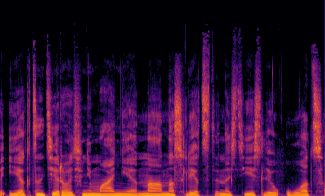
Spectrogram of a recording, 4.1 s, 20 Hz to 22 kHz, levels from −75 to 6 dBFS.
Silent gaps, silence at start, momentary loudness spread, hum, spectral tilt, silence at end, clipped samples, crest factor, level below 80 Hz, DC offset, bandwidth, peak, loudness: none; 0 s; 5 LU; none; -5 dB/octave; 0 s; under 0.1%; 10 dB; -50 dBFS; under 0.1%; 16.5 kHz; -4 dBFS; -14 LUFS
